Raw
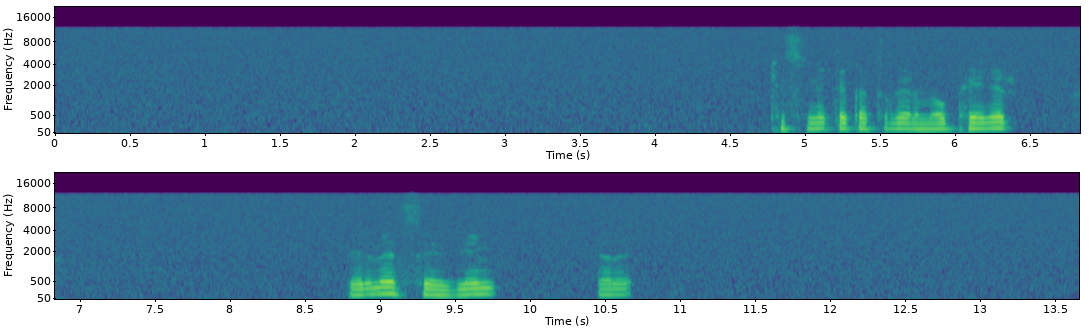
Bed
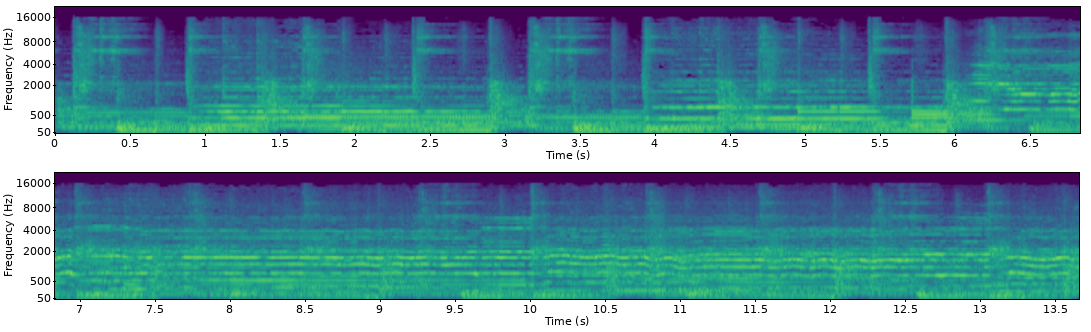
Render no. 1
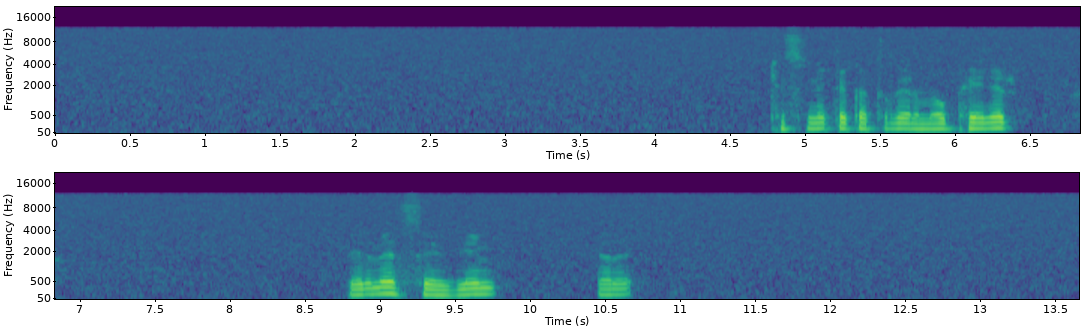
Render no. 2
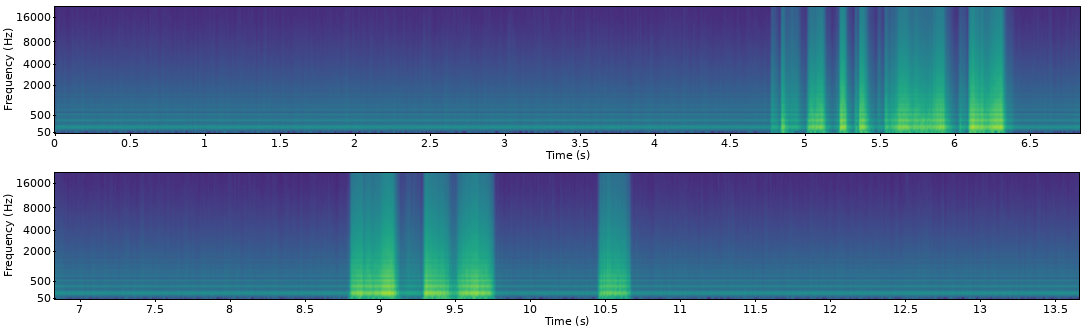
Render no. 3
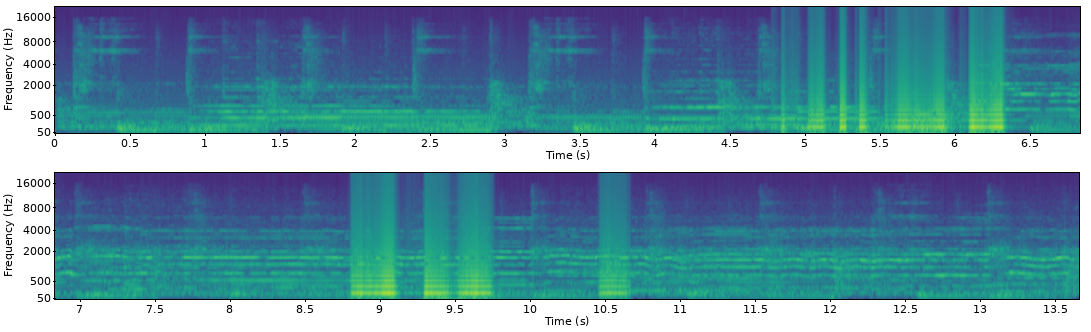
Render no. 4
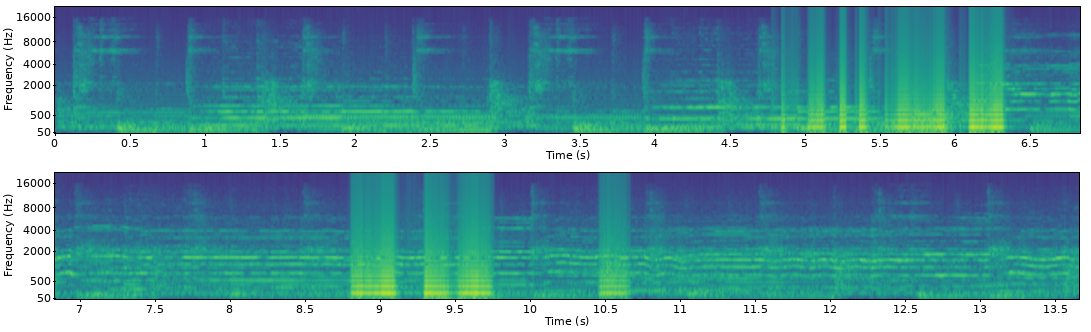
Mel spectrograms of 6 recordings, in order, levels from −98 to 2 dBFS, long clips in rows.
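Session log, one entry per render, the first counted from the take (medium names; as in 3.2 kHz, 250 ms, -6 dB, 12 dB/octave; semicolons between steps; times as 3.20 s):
noise reduction 6 dB, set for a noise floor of -47 dBFS
sorted samples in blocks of 256 samples; in parallel at -7 dB: crossover distortion -35 dBFS
add bed -8.5 dB
trim +4.5 dB; peak limiter -3 dBFS, peak gain reduction 2.5 dB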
